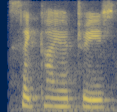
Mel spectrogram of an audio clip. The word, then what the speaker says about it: psychiatry: Psychiatry, the stress is on the second syllable, but psychiatric is on the third syllable.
